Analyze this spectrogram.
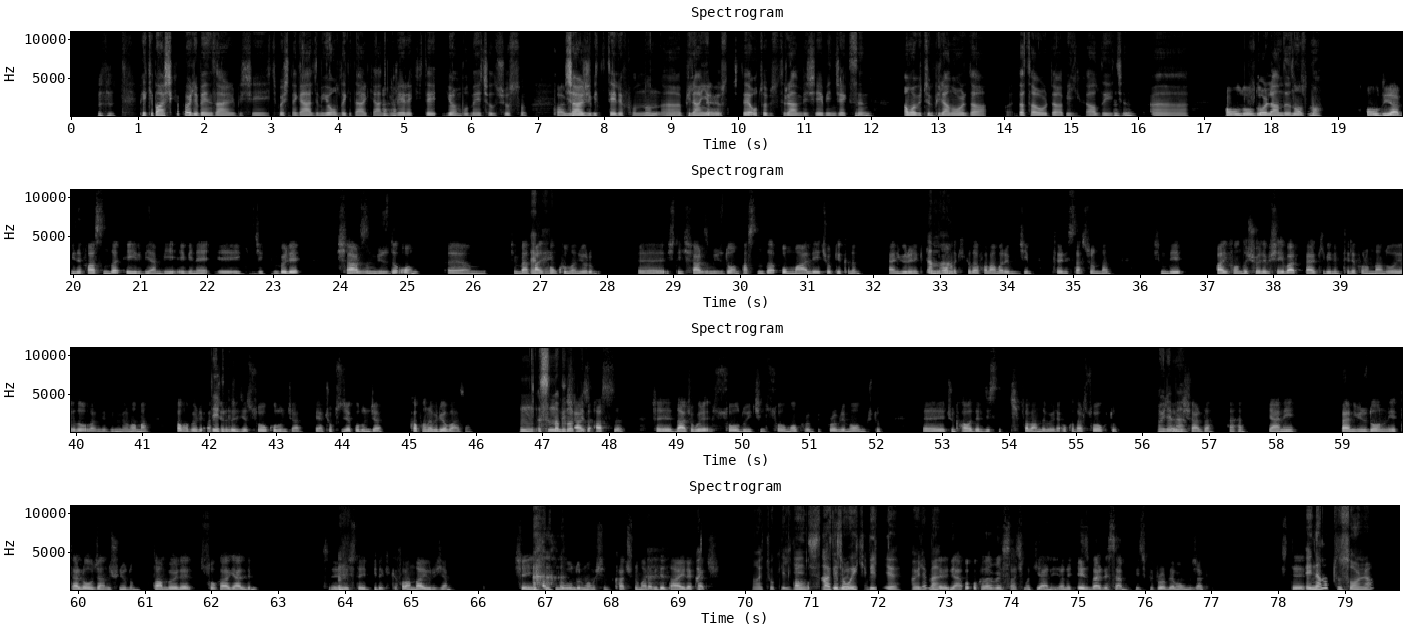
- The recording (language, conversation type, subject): Turkish, podcast, Telefonunun şarjı bittiğinde yolunu nasıl buldun?
- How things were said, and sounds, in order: other background noise; tapping; other noise; "şarjım" said as "şarzım"; "şarjım" said as "şarzım"; "şarjı" said as "şarzı"; chuckle; chuckle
